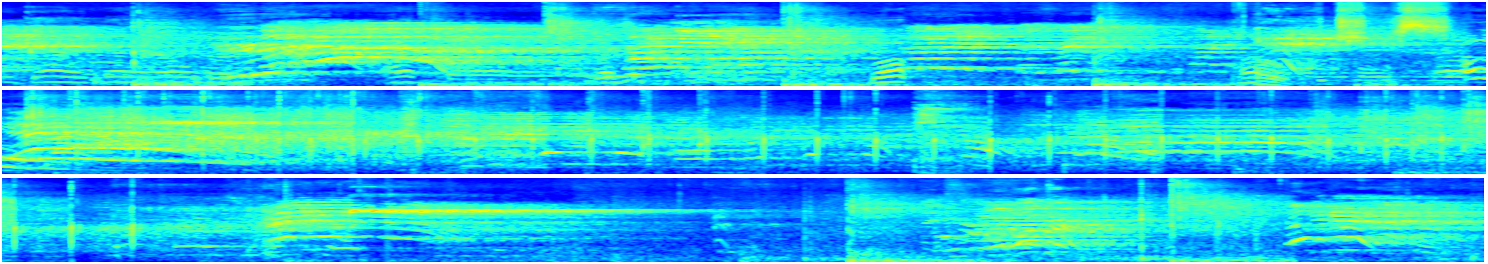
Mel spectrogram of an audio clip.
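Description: Young girls shout and cheer in a large echoing gym.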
